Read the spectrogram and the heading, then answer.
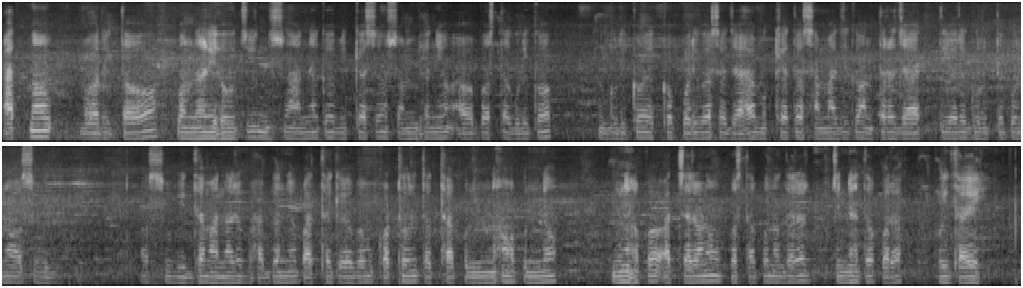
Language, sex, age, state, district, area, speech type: Odia, male, 30-45, Odisha, Ganjam, urban, read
